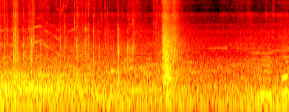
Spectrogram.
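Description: A plastic shopping basket rattles softly.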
